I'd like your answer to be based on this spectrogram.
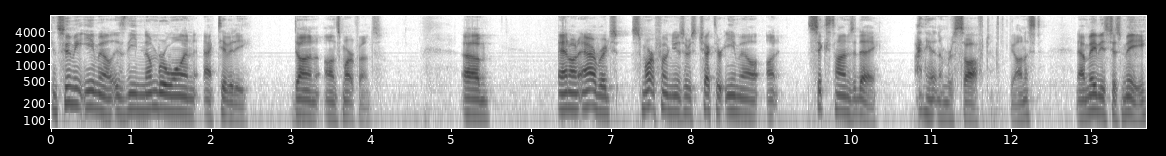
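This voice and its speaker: With an American accent, a man of medium pitch speaks with lively intonation, big swings in loudness and long, frequent pauses on a very clean recording with a silent background. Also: moderate pace. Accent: American accent noticeable in UK. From United States. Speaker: client services director speaking at a seminar. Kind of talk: conference presentation. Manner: conversational with many fillers.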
